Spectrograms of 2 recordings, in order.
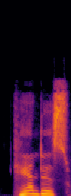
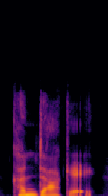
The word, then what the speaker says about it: Kandake: Candace wasn't actually a personal name at all. Actually, it was just the Greco-Roman mispronunciation of a Meroitic royal title, Kandake.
